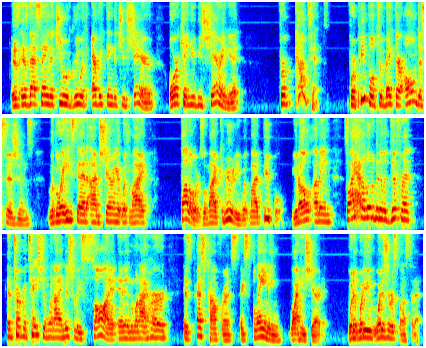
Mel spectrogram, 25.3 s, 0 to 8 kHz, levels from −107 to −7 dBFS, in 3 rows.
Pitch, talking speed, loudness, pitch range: 155 Hz, 200 wpm, -18 LUFS, 130-180 Hz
